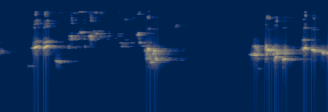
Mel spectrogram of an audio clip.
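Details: Blue-winged leafbird training song for cage birds: scattered bursts of sweet twittering notes separated by a silent pause, ending in a longer warbled run, with a clean, quiet background.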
